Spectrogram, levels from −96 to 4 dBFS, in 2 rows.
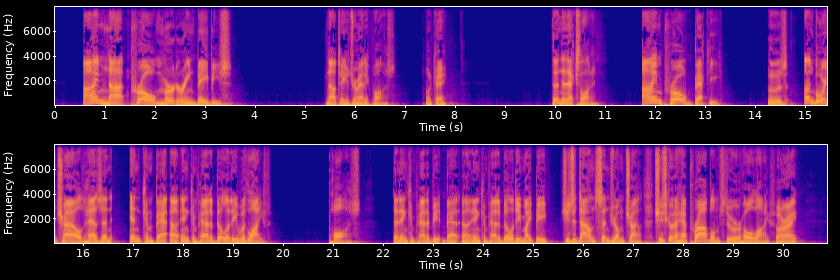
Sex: male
